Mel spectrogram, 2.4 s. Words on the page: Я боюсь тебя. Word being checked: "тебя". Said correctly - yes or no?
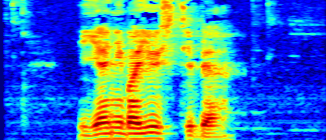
yes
